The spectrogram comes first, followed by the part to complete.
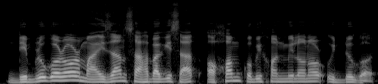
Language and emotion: Assamese, neutral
